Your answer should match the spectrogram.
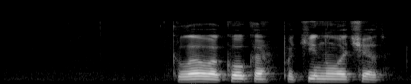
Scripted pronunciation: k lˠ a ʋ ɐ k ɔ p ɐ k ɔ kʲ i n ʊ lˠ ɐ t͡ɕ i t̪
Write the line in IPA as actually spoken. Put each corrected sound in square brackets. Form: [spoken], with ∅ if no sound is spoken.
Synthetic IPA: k lˠ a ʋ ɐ k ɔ [k] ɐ [p] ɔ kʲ i n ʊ lˠ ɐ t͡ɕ [a] t̪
